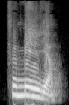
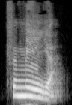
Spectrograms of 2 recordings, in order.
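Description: Both takes have the same delivery.

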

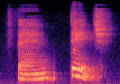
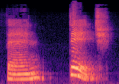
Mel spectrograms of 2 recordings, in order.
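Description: The two takes are said the same way.

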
